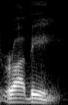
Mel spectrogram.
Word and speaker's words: Rabbi: whatever you want to say it's more commonly Rabbi is used more common than anything we call it Rabbi really the correct pronunciation is rabi but since no one says that I'm not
